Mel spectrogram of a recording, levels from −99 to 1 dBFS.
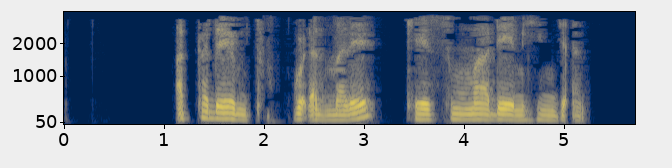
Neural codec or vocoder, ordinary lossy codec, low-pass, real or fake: codec, 16 kHz, 16 kbps, FreqCodec, smaller model; MP3, 16 kbps; 3.6 kHz; fake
